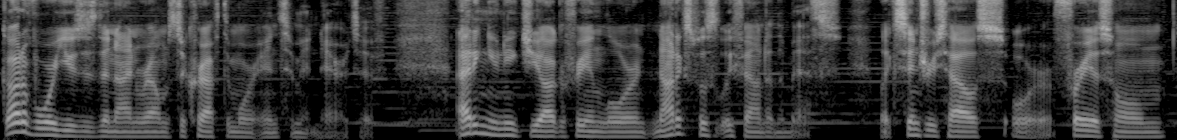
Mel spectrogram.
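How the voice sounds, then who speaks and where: A man's voice: on the low side, a little fast, a little mellow, faint music behind. A man delivering scripted explainer narration as the narrator of a video essay.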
